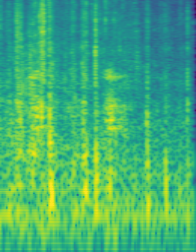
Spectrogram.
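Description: Horse hooves thud and shuffle in an uneven rhythm as the animal moves around a pen, close and fairly loud, with a low outdoor rumble behind and no voices.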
